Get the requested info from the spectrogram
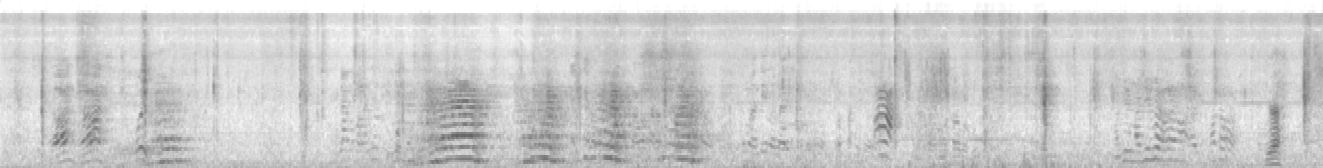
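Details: Giant fat cow mooing in a run of low, rising-falling lows clustered mid-recording, with scattered quieter calls, clatter and background hum.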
